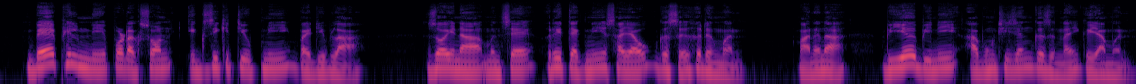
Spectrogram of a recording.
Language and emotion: Bodo, neutral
